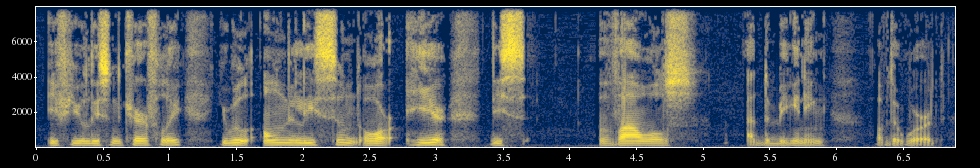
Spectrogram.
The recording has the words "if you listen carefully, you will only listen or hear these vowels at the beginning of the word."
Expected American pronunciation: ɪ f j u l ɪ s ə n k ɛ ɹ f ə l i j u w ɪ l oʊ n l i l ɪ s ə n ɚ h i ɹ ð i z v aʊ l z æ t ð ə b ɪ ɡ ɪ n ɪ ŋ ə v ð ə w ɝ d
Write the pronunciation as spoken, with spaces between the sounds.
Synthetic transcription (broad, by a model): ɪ f j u l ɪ s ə n k ɛ ɹ f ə l i j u w ɪ l oʊ n l i l ɪ s ə n ɚ h i ɹ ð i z v aʊ l z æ t ð ə b ɪ ɡ ɪ n ɪ ŋ ə v ð ə w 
